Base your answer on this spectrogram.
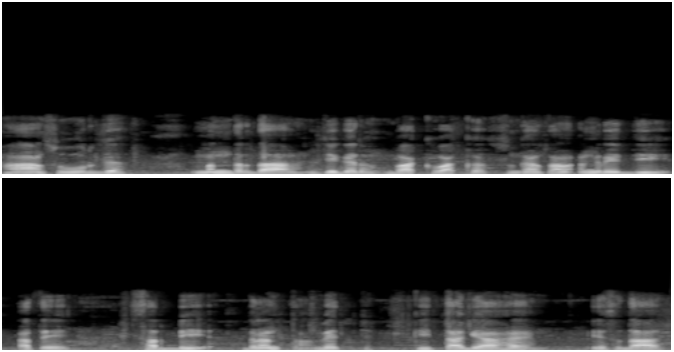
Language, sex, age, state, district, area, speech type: Punjabi, male, 45-60, Punjab, Mansa, urban, read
